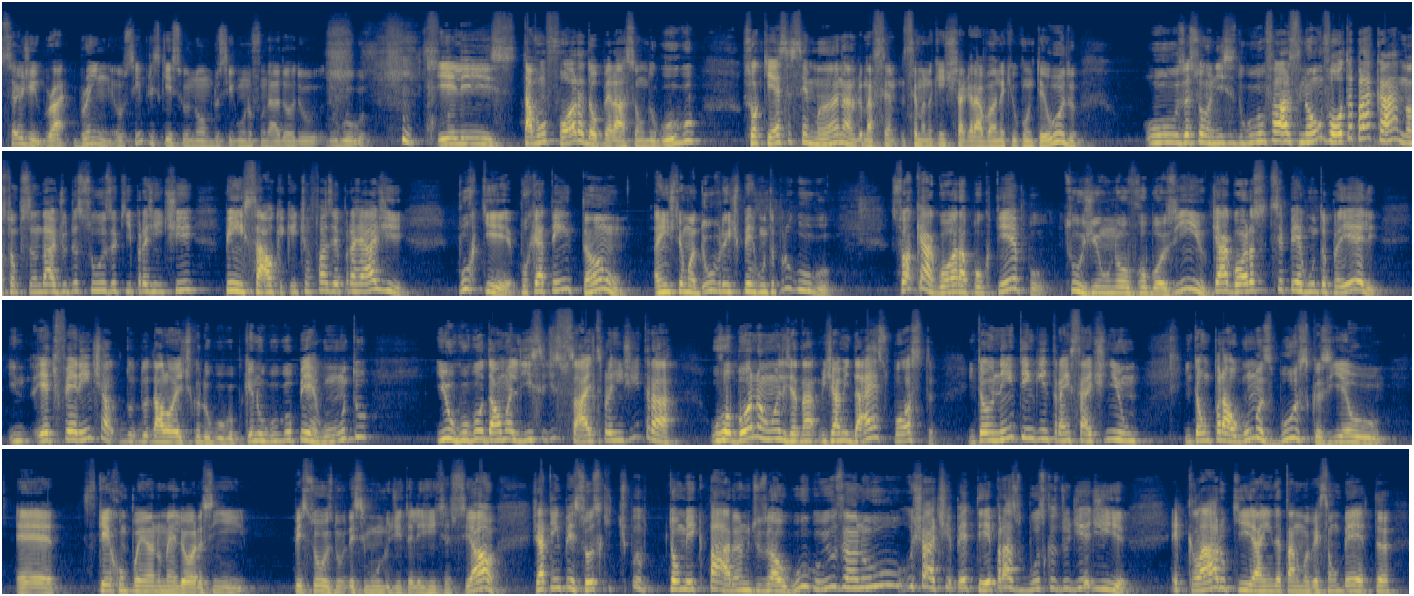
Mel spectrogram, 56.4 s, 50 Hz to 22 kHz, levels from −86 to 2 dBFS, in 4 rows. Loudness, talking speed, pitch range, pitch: -21 LUFS, 205 wpm, 145-220 Hz, 185 Hz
